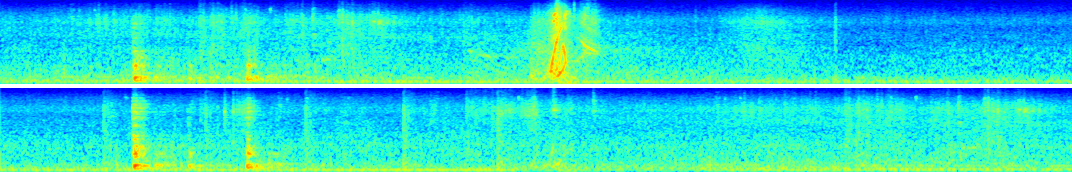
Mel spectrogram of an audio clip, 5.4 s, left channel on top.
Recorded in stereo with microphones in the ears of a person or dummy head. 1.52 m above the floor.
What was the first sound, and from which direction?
Tapping, 30° right (ahead or behind).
